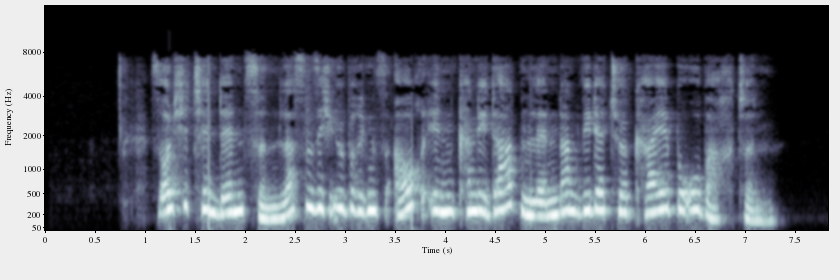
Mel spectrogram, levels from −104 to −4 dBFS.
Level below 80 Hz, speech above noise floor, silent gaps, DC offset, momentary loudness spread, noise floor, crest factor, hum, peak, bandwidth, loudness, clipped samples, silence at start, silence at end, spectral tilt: -52 dBFS; 68 dB; none; under 0.1%; 9 LU; -82 dBFS; 14 dB; none; 0 dBFS; 7.8 kHz; -15 LUFS; under 0.1%; 1.15 s; 0.55 s; -7 dB/octave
